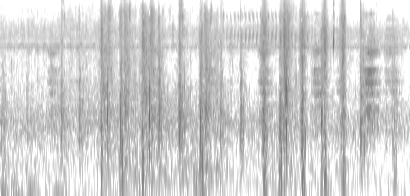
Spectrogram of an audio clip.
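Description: Footsteps crunch steadily over snowy ground.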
